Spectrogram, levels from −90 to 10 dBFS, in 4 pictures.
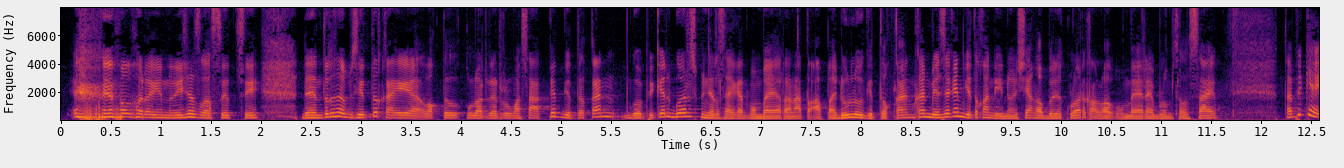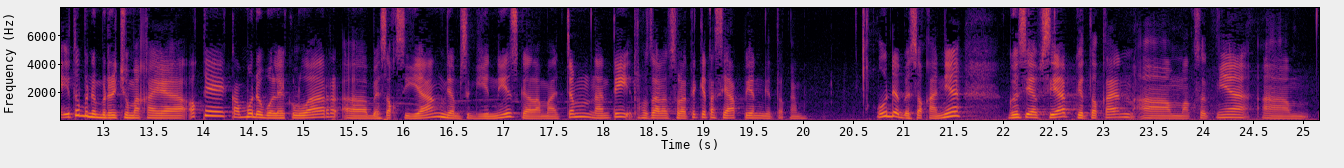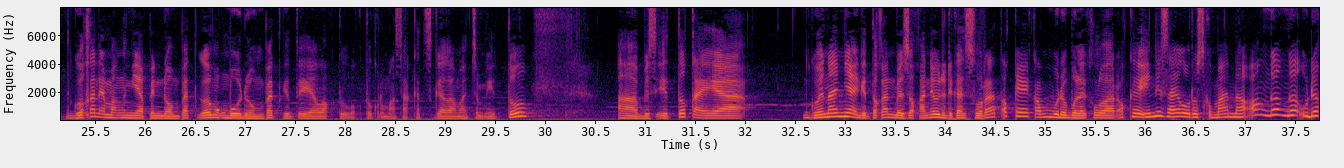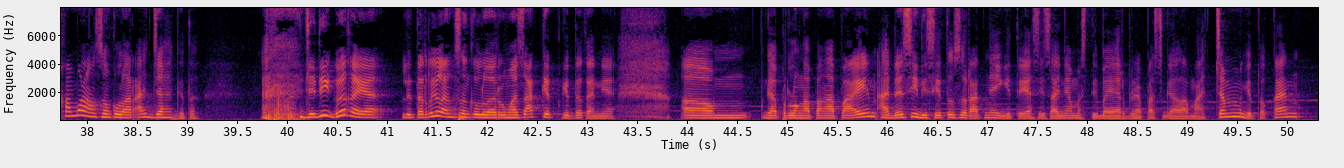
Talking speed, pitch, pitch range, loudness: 190 wpm, 175 Hz, 155-225 Hz, -23 LUFS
